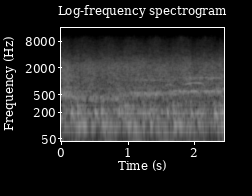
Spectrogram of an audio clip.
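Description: Football stadium crowd noise: a steady din of a large crowd, with fans chanting in long held notes.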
